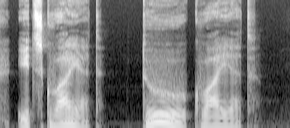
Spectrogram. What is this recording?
Speech > Solo speech
It’s quiet… too quiet
calm, human, male, quiet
